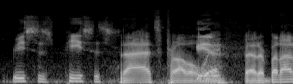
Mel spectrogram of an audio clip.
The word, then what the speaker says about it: Reese's Pieces: You said Reese Pieces. It was Reese's Pieces.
